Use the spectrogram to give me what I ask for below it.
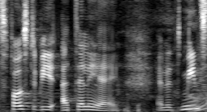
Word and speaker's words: Atelier: it's a French word it's supposed to be atellier and it means like Workshop I like that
